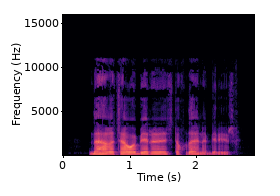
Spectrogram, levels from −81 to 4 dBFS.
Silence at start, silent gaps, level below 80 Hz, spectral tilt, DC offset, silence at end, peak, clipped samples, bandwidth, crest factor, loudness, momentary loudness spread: 0.4 s; none; -58 dBFS; -6 dB/octave; under 0.1%; 0.3 s; -6 dBFS; under 0.1%; 11.5 kHz; 18 dB; -23 LUFS; 12 LU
